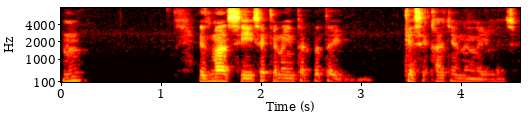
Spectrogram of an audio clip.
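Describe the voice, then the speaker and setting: With an Antioquian accent, a man speaks at a moderate pace and medium pitch. His voice is somewhat breathy, with ordinary pitch variation. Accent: Colombian paisa Spanish. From Colombia, Antioquia (paisa region). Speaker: preacher. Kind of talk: bible teaching.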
